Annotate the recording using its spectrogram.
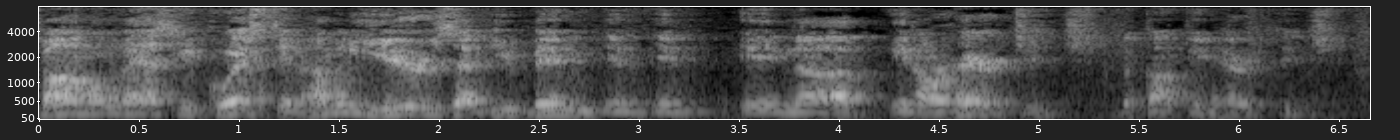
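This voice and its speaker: A man speaks at a medium pitch with very wide pitch swings and hardly any pauses. Noticeable background noise is present. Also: moderate pace. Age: 60s. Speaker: interviewer. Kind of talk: interview.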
